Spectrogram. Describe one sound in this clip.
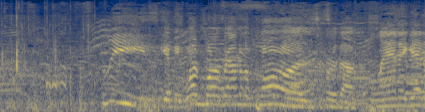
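A crowd cheers and shouts from the stands.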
